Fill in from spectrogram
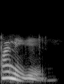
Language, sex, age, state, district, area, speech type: Assamese, female, 60+, Assam, Tinsukia, rural, conversation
